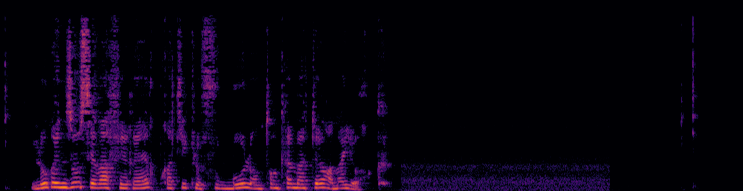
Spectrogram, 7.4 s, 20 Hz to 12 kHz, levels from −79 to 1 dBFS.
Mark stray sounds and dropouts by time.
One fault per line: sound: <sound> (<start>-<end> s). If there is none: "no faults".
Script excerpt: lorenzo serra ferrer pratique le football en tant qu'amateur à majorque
no faults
